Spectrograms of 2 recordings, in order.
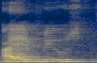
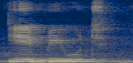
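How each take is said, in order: First: The word begins with an 'eye' vowel. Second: The word begins with an 'ay' vowel. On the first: "आई ब्यूज भी नहीं हो सकता है" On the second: "ये ए ब्यूज नहीं हो सकता है"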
